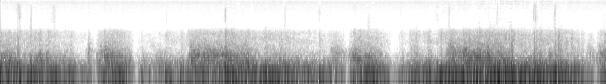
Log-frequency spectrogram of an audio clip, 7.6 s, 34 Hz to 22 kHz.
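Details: Soft, low rushing airflow through a stethoscope in a thin dog (body condition score 3 of 9), no added noises: normal vesicular breath sounds.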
